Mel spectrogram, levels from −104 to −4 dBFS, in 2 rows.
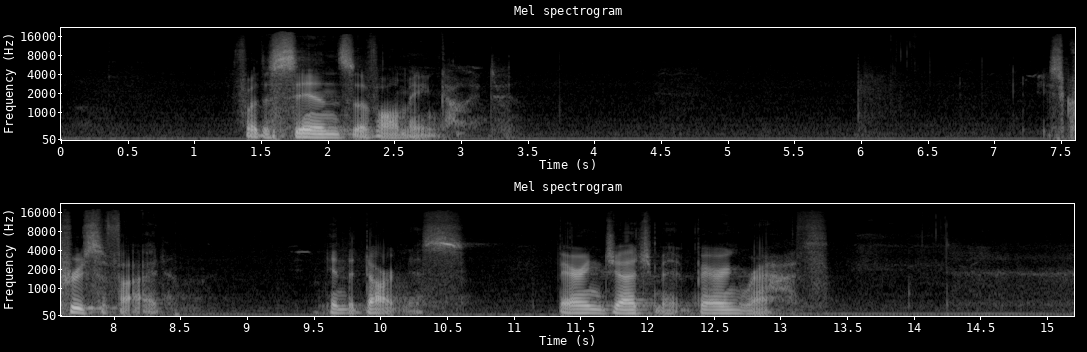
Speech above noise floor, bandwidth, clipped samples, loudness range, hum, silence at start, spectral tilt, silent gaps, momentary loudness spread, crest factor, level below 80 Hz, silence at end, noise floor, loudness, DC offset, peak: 33 dB; 17.5 kHz; under 0.1%; 6 LU; none; 1.35 s; -5 dB/octave; none; 18 LU; 22 dB; -72 dBFS; 1.85 s; -75 dBFS; -43 LUFS; under 0.1%; -24 dBFS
